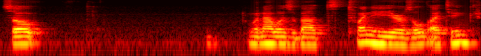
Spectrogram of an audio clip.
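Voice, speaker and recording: Dutch native speaker, man, 30s, vlogger; slow, halting, lots of ums and restarts, mid pitch. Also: flat delivery, darkish tone. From Netherlands. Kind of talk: casual unscripted monologue.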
